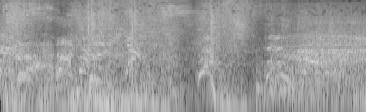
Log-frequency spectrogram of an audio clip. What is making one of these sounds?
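A burst of fire roars.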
